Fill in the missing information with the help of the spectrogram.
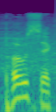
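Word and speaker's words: Pocic: taken care of by that line ethan ethan posik there in the middle again kit and i have been saying his name wrong i want to make sure that i correct that ethan posik the center and now that's going to be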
